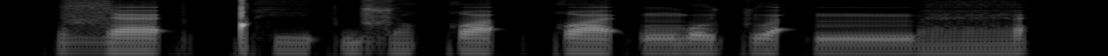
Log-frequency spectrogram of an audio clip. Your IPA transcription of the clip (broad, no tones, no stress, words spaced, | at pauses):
zæʔ ǃʰi̤ʔd͡zṳqʷæʔ qʷæʔŋ͡motʷaʔ mːæ̤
